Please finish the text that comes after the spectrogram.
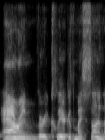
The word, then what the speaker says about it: Aaron: but but you know Aaron is pronounced Aaron not a Aon you might know Sports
